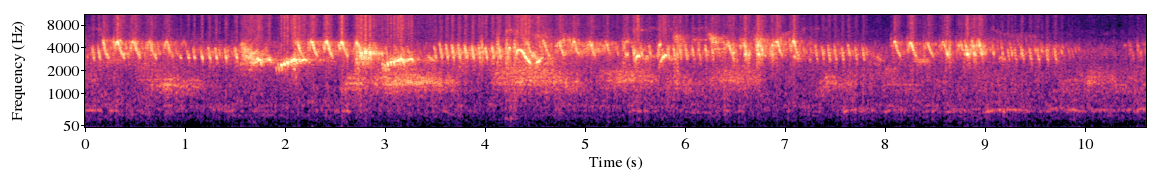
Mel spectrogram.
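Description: Small birds chirping and trilling in quick runs of repeated high notes, mixed with short sliding chirps.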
